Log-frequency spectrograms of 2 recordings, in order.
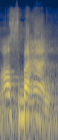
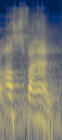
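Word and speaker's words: Isfahan: He goes to Asbahan or Asfahan. This city exists till this day. Where is it? This is clear. It's in Iran. And Asfahan or Asbahan, both ways of pronunciation, it has today the largest Jewish community outside Palestine.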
